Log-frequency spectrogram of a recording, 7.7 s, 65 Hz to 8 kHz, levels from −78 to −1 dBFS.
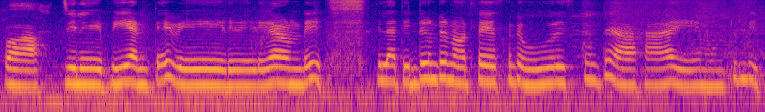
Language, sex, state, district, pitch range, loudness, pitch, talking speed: Telugu, female, Telangana, Nalgonda, 210-245 Hz, -22 LUFS, 225 Hz, 100 wpm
